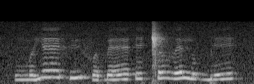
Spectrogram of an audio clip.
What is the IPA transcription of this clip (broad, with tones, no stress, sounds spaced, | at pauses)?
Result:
ŋ͡m ə˩ j ɛː˥ x y˧˥ f ə˩ ɓ ɛː˩˧ ʔ e˧ ǁ ə˧˥ v ɛ˧˥ n o˧ ɡ͡b e˧˥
